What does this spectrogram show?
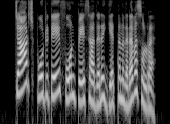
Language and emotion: Tamil, angry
